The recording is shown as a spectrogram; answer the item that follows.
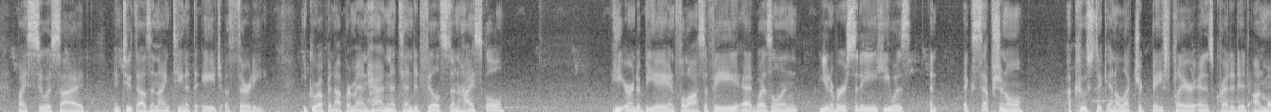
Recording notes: podcasts live from Cafe Anyway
